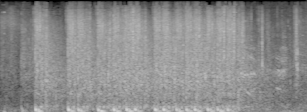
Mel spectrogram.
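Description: Rapid automatic gunfire from a Tom Clancy's The Division firefight, loud and sustained with dense rhythmic bursts of shots running nearly the whole time after a brief quieter opening.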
